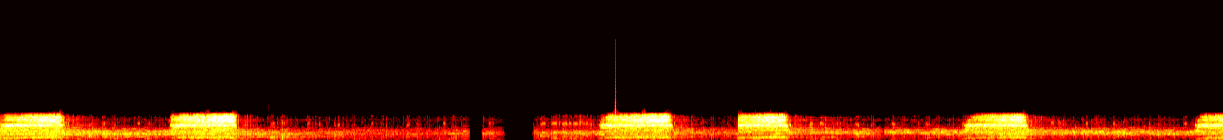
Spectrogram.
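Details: At night an owlet in its box grows excited when another owl lands on the tray after a mouse delivery, giving rasping hiss-like shrieks in short bursts at uneven intervals, with faint scratching between them.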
